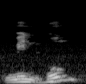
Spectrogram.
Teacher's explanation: নুন সাকিন এখানে এজাহার করব, হুম এখানে মিম সাকিন এজাহার করবে, এজাহার স্বভাবিক।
